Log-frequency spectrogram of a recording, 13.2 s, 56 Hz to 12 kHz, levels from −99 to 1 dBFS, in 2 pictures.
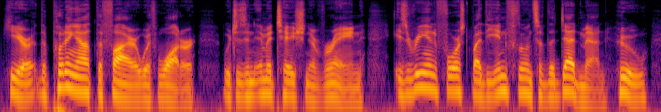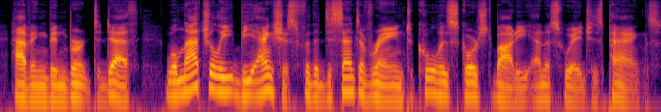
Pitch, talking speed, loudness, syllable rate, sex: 115 Hz, 215 wpm, -22 LUFS, 5.6 syllables/s, male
